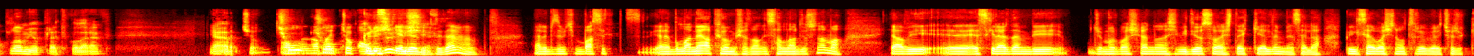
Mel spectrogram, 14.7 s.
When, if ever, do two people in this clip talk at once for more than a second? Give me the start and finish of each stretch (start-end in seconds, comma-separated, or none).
2.8-4.3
